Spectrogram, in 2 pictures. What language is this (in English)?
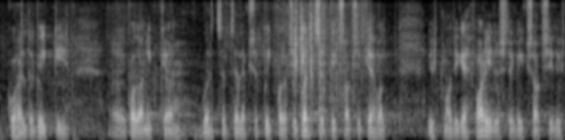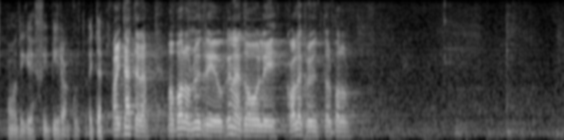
Estonian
